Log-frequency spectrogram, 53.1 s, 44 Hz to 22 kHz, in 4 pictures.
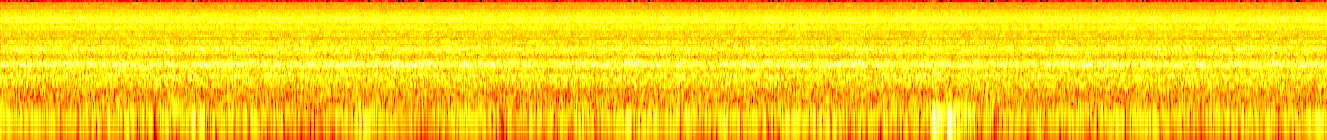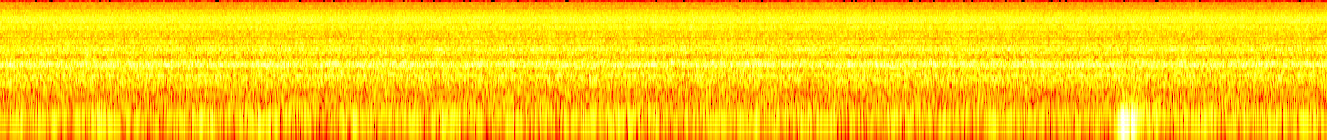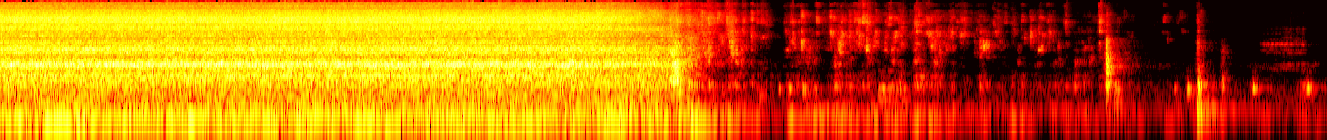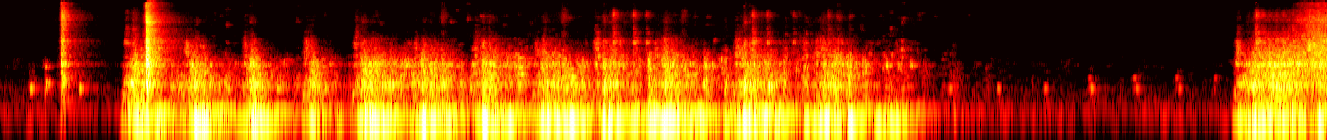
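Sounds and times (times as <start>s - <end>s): washing machine running: 0.0s - 33.8s, 41.0s - 48.9s, 52.2s - 53.0s.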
